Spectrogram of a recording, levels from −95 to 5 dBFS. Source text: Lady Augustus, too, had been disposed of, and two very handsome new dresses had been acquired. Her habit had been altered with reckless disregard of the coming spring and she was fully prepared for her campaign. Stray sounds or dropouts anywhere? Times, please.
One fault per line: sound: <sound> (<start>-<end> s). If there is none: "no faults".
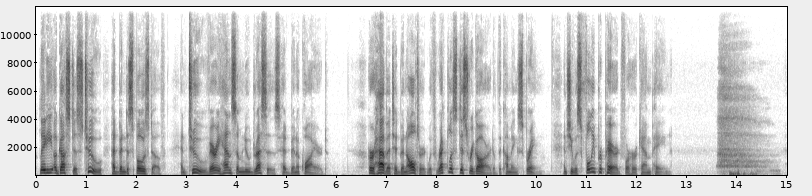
sound: sigh (13.6-14.9 s)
